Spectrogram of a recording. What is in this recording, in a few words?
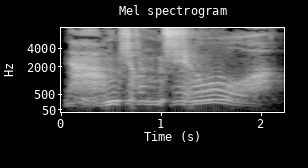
lasthit, zh; Dota 2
